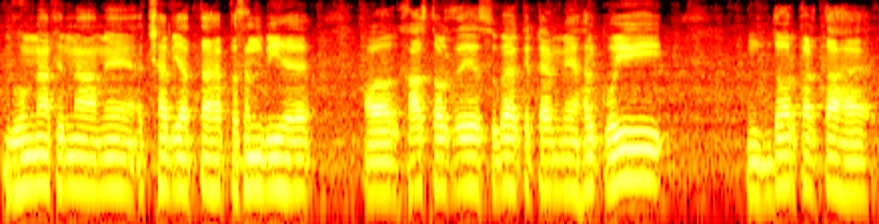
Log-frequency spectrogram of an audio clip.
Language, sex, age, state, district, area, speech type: Urdu, male, 30-45, Bihar, Supaul, rural, spontaneous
